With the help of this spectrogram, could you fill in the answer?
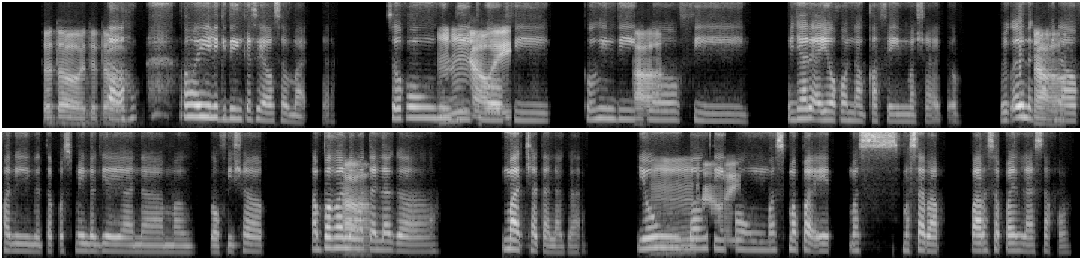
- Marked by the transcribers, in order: other background noise
- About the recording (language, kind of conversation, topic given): Filipino, unstructured, Ano ang palagay mo sa sobrang pagtaas ng presyo ng kape sa mga sikat na kapihan?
